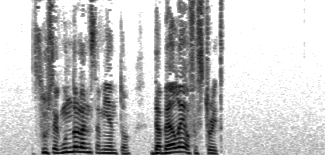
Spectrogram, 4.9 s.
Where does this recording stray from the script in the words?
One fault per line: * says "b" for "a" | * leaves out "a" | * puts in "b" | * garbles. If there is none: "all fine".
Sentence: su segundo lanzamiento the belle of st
all fine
